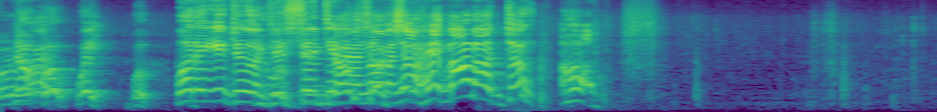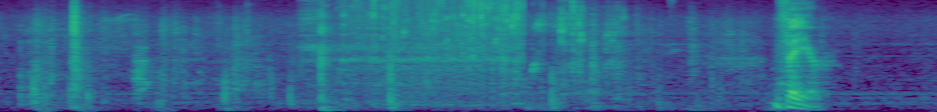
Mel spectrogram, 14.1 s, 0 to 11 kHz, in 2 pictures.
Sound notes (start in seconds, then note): 9.3 faucet running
